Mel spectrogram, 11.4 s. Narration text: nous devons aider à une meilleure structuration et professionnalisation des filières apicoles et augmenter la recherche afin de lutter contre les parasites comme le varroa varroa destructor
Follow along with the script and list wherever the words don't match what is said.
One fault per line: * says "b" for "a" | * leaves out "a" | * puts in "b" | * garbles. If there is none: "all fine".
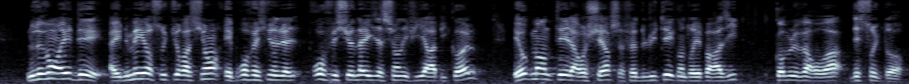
* leaves out "varroa"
